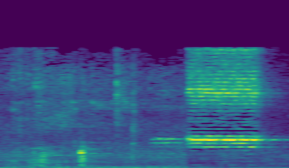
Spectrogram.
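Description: Road traffic rumbling past on a busy street, with a short horn toot about one and a half seconds in.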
